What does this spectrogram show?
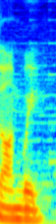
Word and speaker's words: ennui: It's pronounced ennui, roughly.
